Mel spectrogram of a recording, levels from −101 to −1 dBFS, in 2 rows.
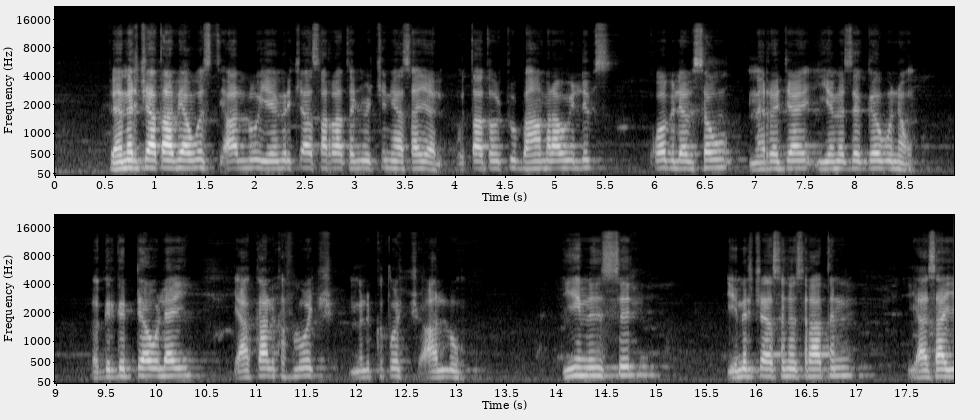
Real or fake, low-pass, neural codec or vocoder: fake; 14.4 kHz; codec, 44.1 kHz, 7.8 kbps, Pupu-Codec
